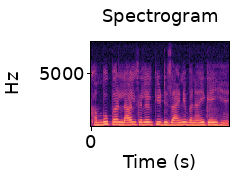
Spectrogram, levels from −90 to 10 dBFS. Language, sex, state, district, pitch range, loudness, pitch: Hindi, female, Bihar, Vaishali, 215-235 Hz, -12 LUFS, 225 Hz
